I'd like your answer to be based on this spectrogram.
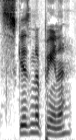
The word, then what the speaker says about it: Schizonepeta: How do we spell it? – S-C-H-I-Z-O-N-E-P-E-T-A. – E-T-A. – Schizonapina. – It's schizonapina. It is.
